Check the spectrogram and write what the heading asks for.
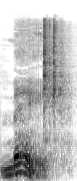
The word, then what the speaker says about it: Mei: has three letters and we should pronounce it may it's species name is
